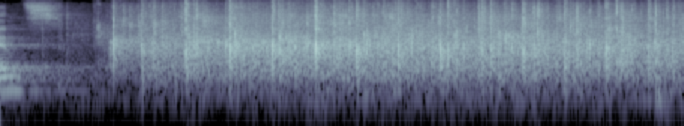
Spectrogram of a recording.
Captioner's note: audience applauding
